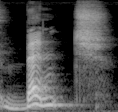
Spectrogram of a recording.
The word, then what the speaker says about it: bench: bench and the Ben the N is clipped because it comes before an unvoiced CH sound bent pause CH bench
